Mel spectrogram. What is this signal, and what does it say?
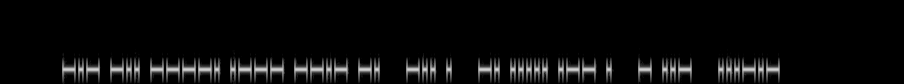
Morse code, heard as a keyed tone, about 30 wpm, 700 Hz. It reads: KD9JQN DE N5WE TU <SK>
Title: Practice QSO - Exchange 4 - Ending - 30wpm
